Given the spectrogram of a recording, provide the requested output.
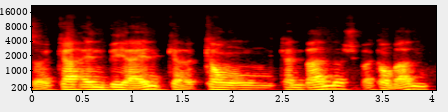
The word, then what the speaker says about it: Kanban: Et un truc que je vais utiliser cette année, alors je sais pas comment ça se prononce, hein, K-N-B-A-N, Kanban, je sais pas, Kanban. Kanban, c'est japonais.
